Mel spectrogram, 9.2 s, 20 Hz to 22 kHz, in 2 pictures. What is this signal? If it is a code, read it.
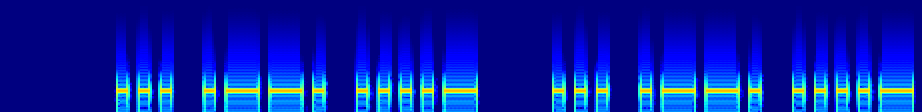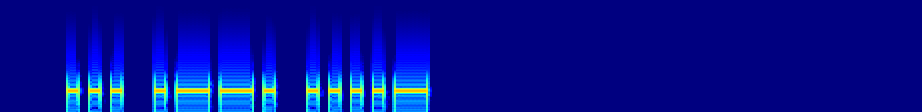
Morse code, heard as a keyed tone, about 22 wpm, 700 Hz. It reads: SP4 SP4 SP4
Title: Callsign Prefixes for Top 25 DXCC - Repeated 3x - 22wpm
